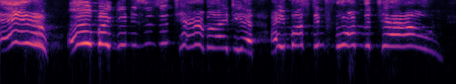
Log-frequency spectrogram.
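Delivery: very high, shrill, panicked shrieking scream. Voicing a peasant who sees his friend struck down: peasant screaming in panic. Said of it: "starts screaming".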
